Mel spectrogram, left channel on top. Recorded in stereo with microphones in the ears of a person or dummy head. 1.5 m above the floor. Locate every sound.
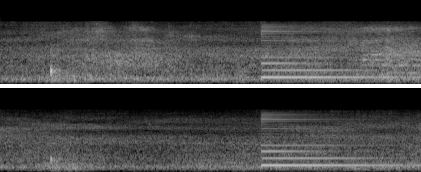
0.5 s dishes clattering: 50° left (ahead or behind)
2.6 s a guitar: centre (ahead or behind)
